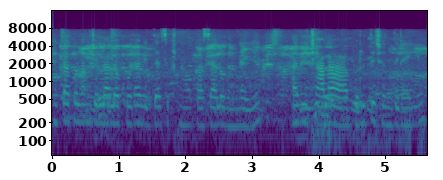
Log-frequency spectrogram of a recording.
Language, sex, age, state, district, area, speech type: Telugu, female, 18-30, Andhra Pradesh, Srikakulam, urban, spontaneous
